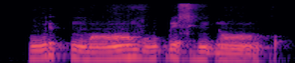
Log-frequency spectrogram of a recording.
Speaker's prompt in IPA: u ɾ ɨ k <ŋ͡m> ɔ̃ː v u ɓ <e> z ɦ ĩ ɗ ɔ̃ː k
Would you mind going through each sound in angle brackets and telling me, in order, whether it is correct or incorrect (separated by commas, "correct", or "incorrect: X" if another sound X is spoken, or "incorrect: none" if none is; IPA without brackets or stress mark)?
correct, correct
